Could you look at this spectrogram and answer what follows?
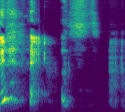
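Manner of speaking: crying, in tears. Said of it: "I'm just emotional".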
